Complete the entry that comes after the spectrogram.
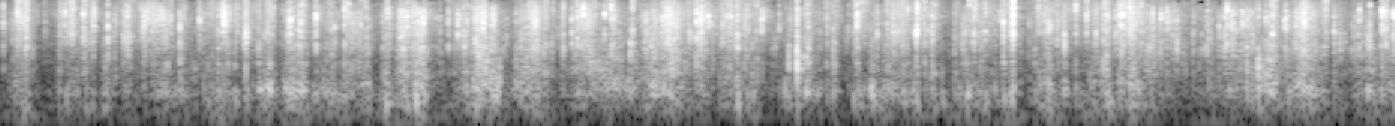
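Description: Hands grip an orange plastic Temu mailer bag wrapped around a boxed dual-camera dash cam while a long nail taps and scratches its crinkly surface. The result is dense, bright crinkling and rustling with quick, sharp taps running steadily throughout, with almost no low end.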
